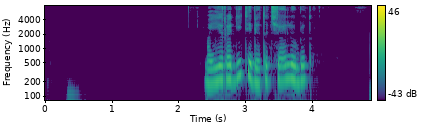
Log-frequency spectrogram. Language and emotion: Russian, neutral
